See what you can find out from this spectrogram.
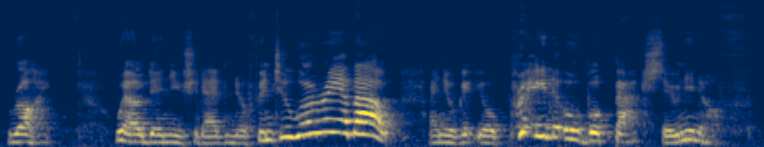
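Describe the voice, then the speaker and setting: A woman's voice: deep voice, sing-song, normal speed. A woman voicing a rude, curt male prison guard in an audio drama. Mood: stern, accusing. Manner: curt, sneering, commanding.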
